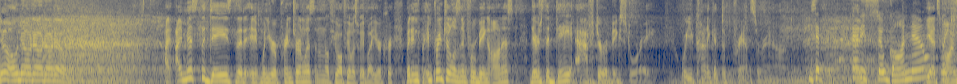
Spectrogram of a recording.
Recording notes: In front of a live audience at the 92nd Street Y in New York City.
